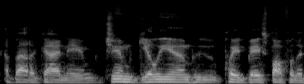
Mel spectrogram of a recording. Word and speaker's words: Gilliam: And so do you say Gilliam or Gilliam?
